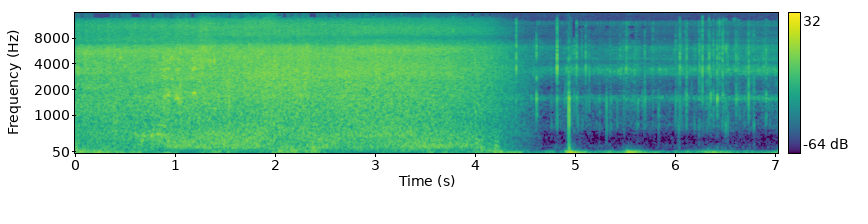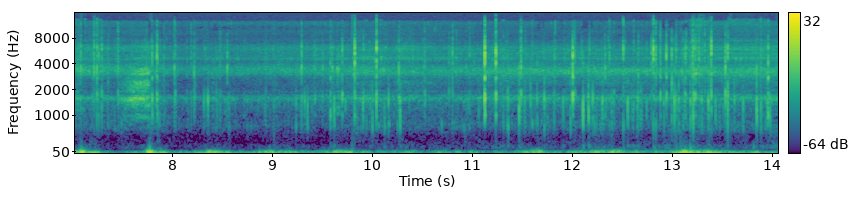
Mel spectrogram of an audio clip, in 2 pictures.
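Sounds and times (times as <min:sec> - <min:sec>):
wind thumping on microphone: 0:00.0 - 0:05.6
rain ticking near microphone: 0:04.3 - 0:14.0.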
